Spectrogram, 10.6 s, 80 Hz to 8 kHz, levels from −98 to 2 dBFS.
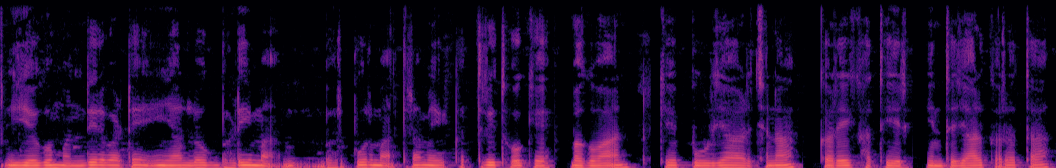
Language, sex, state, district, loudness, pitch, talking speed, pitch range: Bhojpuri, male, Uttar Pradesh, Deoria, -35 LUFS, 115 Hz, 120 wpm, 110-120 Hz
